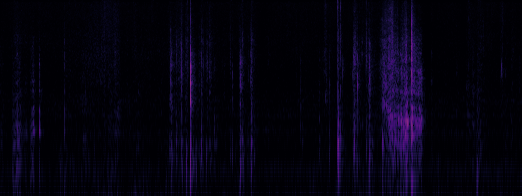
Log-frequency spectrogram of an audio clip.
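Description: Hands handling a cardboard jewellery box and its paper packaging: faint scattered taps and clicks, with a longer rustle about six seconds in.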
